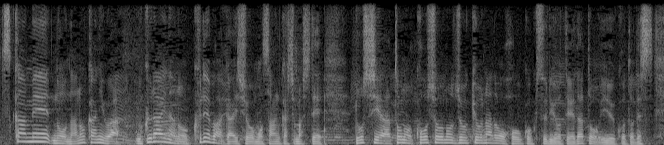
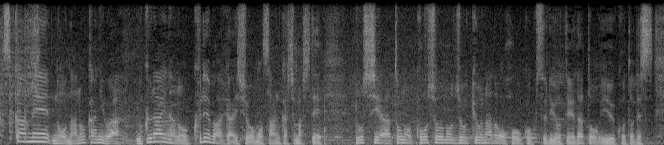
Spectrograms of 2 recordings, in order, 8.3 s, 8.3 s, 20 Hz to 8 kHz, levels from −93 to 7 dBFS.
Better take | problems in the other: first | background sound (Engine starting); 17 dB below the speech

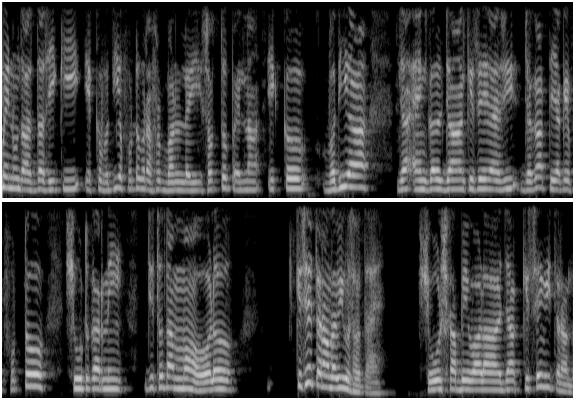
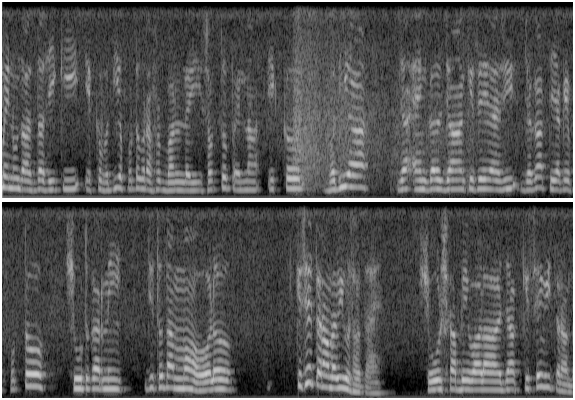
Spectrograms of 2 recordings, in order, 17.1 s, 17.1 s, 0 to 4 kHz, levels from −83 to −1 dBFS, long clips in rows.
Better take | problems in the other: first | background sound (Thunder / Rain); 16 dB below the speech

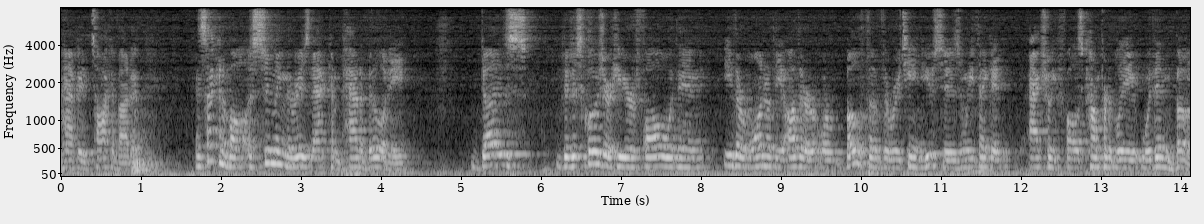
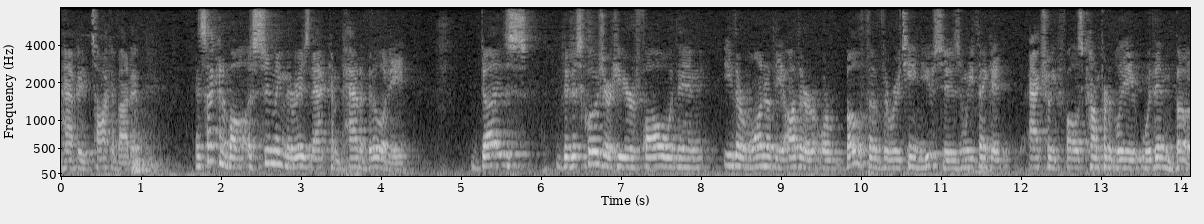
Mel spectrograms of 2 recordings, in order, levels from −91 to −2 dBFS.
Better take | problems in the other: second | room echo; dies away in 0.2 s

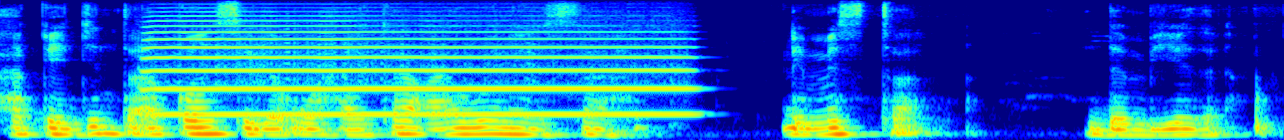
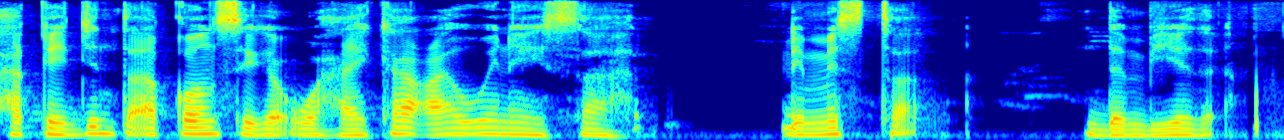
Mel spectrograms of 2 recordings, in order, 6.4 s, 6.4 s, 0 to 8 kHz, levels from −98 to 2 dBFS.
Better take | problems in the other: second | background sound (Trumpet); 2 dB below the speech // room echo; dies away in 0.3 s

